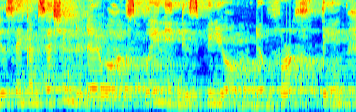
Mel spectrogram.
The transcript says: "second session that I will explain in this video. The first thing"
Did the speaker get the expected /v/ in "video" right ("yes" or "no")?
no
